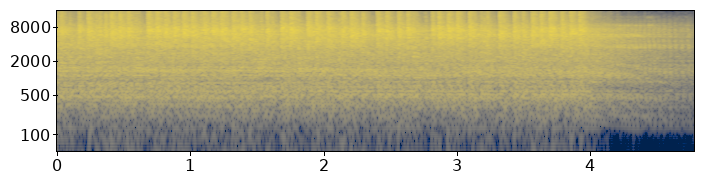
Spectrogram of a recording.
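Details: 1953 ice auger two-stroke after fixing a spark issue, with fresh gas: loud rapid crackling buzz at a strong even pace until it winds down; sounds healthy.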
